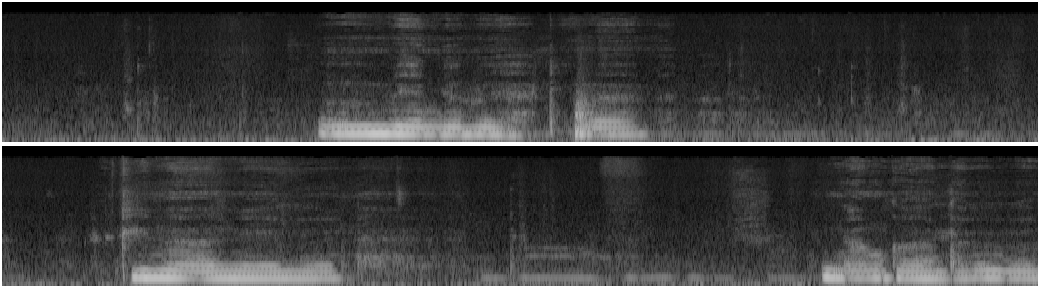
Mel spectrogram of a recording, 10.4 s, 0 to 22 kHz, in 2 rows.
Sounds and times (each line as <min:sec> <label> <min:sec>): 0:01.5 GrandFatherRecitingSutras 0:10.3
